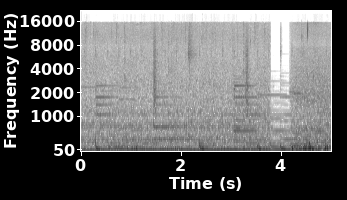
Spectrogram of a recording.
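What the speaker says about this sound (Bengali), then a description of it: "বৃষ্টি পড়ছে কিন্তু হালকা মানে কুড়ি কুড়ি বৃষ্টি পড়ছে" Rain falls steadily on surfaces during a storm, a continuous close patter with a few brief tonal noises and knocks, no speech.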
